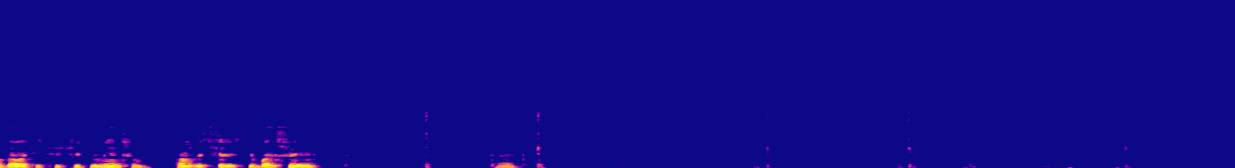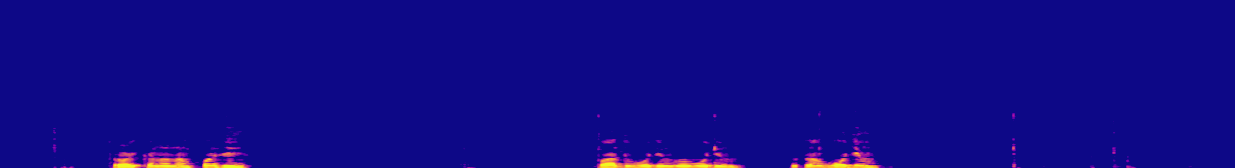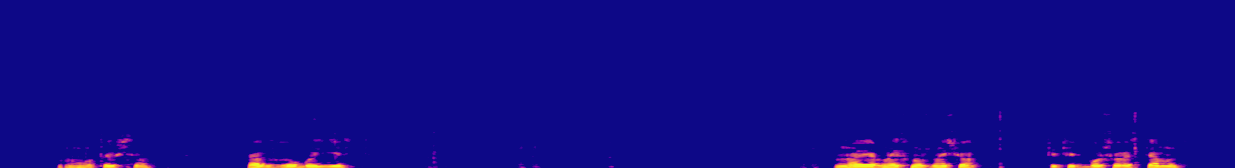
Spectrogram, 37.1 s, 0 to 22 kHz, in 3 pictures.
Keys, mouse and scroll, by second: 1.0-2.2 middle drag, 4.2 click, 7.6 click, 9.0 click, 9.9-10.7 middle drag, 11.2 click, 12.8 KP_3, 14.5-17.2 drag, 18.3-19.7 drag, 20.6-22.7 drag, 23.6 KP_1, 25.7 click, 28.3-29.1 shift+middle drag, 29.8 click, 32.7 click, 34.7-36.3 drag.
